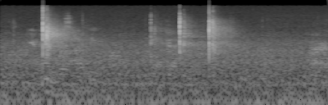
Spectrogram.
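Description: Hands slapping a Spikeball and the ball bouncing off the round trampoline net during a rally: a loud hit about half a second in, then three quick hits around the three-second mark, each ringing on in a large echoing indoor hall.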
